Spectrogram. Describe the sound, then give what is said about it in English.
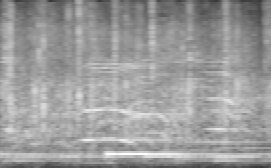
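An audience claps steadily as praise to the Lord for the power of the Word of God, the crowded patter of many hands holding at a fairly even loudness, with a hum of voices and faint cheering running underneath. “You're not clapping to a preacher.”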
